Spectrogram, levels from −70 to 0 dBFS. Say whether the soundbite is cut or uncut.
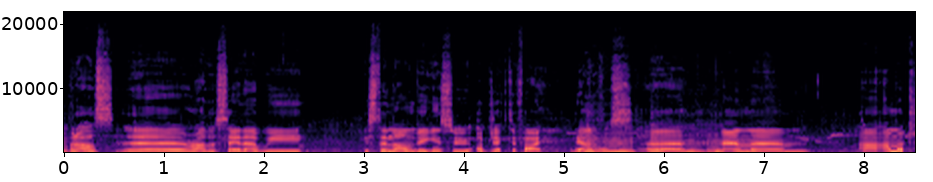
uncut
